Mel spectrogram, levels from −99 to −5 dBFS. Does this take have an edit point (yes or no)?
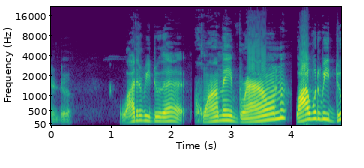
yes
